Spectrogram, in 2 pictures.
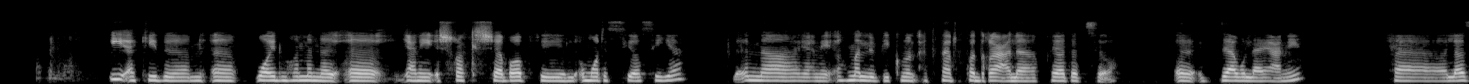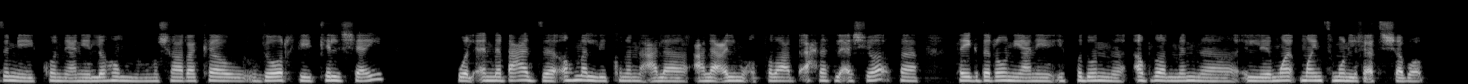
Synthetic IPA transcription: ʔiːʔakiːd̪ | waːjɪd̪mʊɦɪmːʔɪnːajaʕniʔaʃɾˤɑkʃːabaːbfilʔʊmuːɾɪsːɪjaːsɪjːa | lɪʔanːajaʕniʔʊɦmalːibjakuːnuːnʔa̰kθɑɾˤqʊd̪ɾˤɑʕalaqɪjaːd̪a | t̪d̪aːwlajaʕni | falaːzɪmjakuːnjaʕnilaɦʊmːʊʃɑːɾˤɑkawd̪oːɾfikɪlːʃeː | wɪlɪʔanːbaʕd̪ʔʊhmalːijakuːnuːnʕa̰laʕa̰laʕɪlmwɨ̰t̪ˤːɨlɑːʕbɪʔaħd̪aːθɪlʔaʃjaːʔfa | fajɪɡd̪ɑɾˤuːnjaʕnijaxʊd̪uːnʔɑfðˤɑlmɪnʔɪ̰lːimmajɪnt̪ɪmuːnlɪfaʔat̪ɪ̥ʃːabaːb̚

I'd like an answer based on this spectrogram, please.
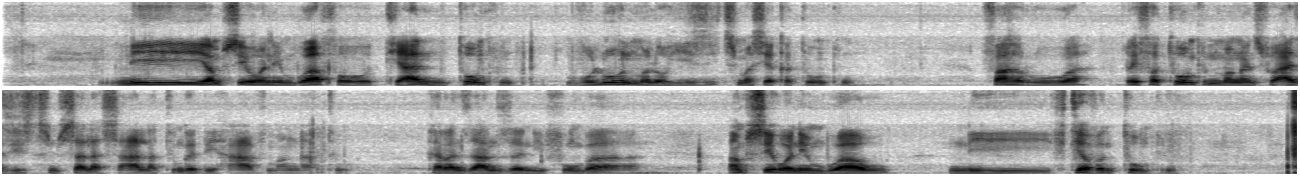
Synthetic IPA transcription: niampi̥seɦwanembuafot̪ʰianinit̪ompuni̥ | voluɦənimaloɦizit͡simasiakət̪ompuni̥ | faɾuə | refət̪ompunimaŋant͡suazizi̥t͡simisalasalət̪uŋɡəd̪eha̰vimaŋa̰t̪ʰṵ | kaɾanzanizanifumbə | ampi̥seɦwanembuau | nifi̥t̪javanit̪ompuni̥

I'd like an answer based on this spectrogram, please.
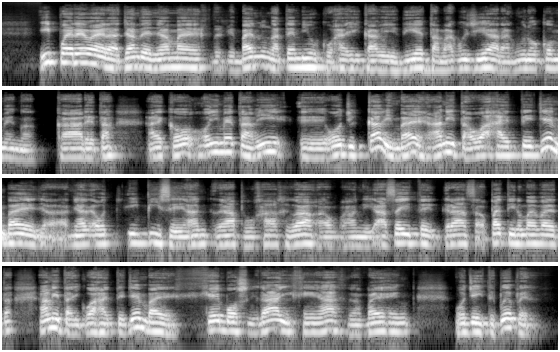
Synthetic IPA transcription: ipweɾeβaeɾad͡ʒãnd̪eɲãmaeeembaʔenũŋɡat̪ẽmbiukohaikaβid̪iet̪ambaɡʷid͡ʒɨaɾawʷĩɾokõmẽŋʷã | kaɾet̪ahaekooĩmẽt̪aβieod͡ʒɨkaβimbaʔeanĩt̪aoahaet̪ed͡ʒembaʔea̰a | ipiseaapohahɨaanĩa̰sejt̪eɡɾasa̰opaet̪iɾõmbaembaɾet̪aanĩt̪aikʷaɦaet̪ed͡ʒembaʔehebosɨɾaihẽãhɨambaʔehe | od͡ʒejt̪ɨpɨpe

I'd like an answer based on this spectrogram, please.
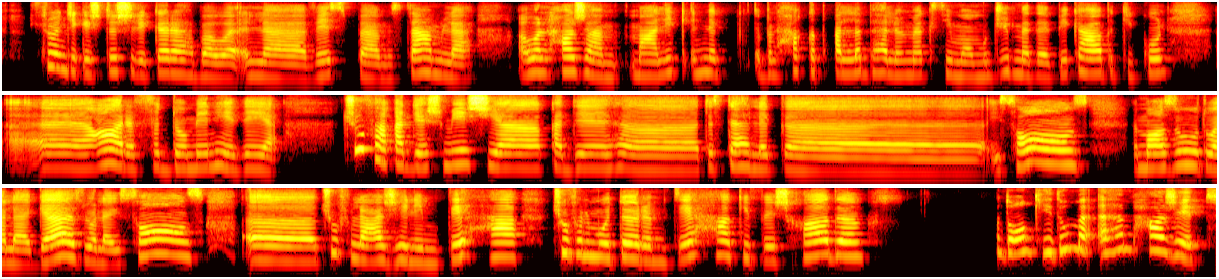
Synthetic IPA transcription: ʃuʔɪnt̪ikeːʃt̪ɪʃɾikɑɾˤɑhbawaʔɪlːæveːsbamʊst̪aʕmlaʔawːalħaːʒːamaʕliːkʔɪnːɪk̚bɪlħɑqːt̪qɑlːɪbhælɪmæksimʊmt̪ʒiːbmæðæbiːkhabɪt̪jkuːn | ʕɑːɾɪfːid̪ːumɛːnhɛðɛjæ | t̪ʃuːfhæqɑd̪ːɛːʃmɛːʃjaqɑd̪ːɛː | t̪ɪst̪æhlɪk | ʔisɑ̃ːs | mɑzˤuːt̪ˤwælːæɡæːzwælːæʔisɑ̃ːs | t̪ʃuːfɪlʕaʒɛːlimt̪aːħhat̪ʃuːfɪlmot̪œːɾmt̪aːħhækifɛːʃxɑːd̪əm | d̪ɔ̃ːkhiðumæʔæɦæmːħaːʒɛːt̪

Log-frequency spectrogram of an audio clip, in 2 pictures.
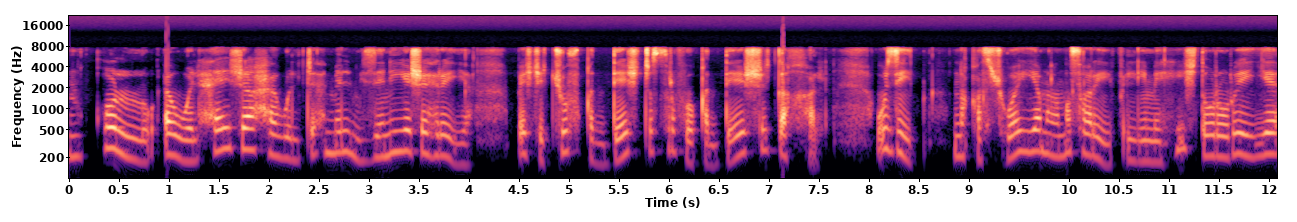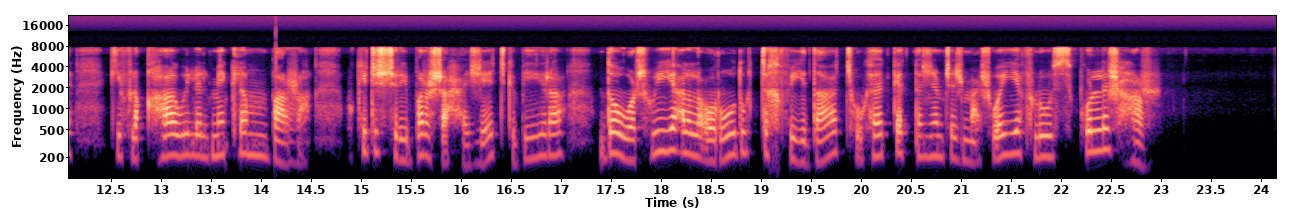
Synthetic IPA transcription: nqulːuʔæwːælħaːʒːaħaːwəlt̪əʕməlmizænəjːaʃæɦɾəjːab̥æʃt̪it̪ʃuːfqɑd̪ːæʃt̪əsˤɾəfwqɑd̪ːæʃt̪d̪æxːə̰lwziːd̪ | nɑqɑsˤʃwæjːamɪnəlmɑsˤɑɾiːfʔə̰lːimæhiːʃd̪̥ˤɑɾuɾəjːakiflɑqhæwilælmæklæməmbɑrˤːɑwkæt̪əʃɾibɑɾˤʃa̰ħaʒːæːt̪kbiɾad̪ˤɑwːɑɾˤʃwæjːaʕalælʕoɾuːd̪ˤwət̪ːɑxfid̪ˤɑːt̪whækːæt̪næʒːəmt̪əʒmaʕʃwæjːafluːskʊlːəʃhɑɾˤ

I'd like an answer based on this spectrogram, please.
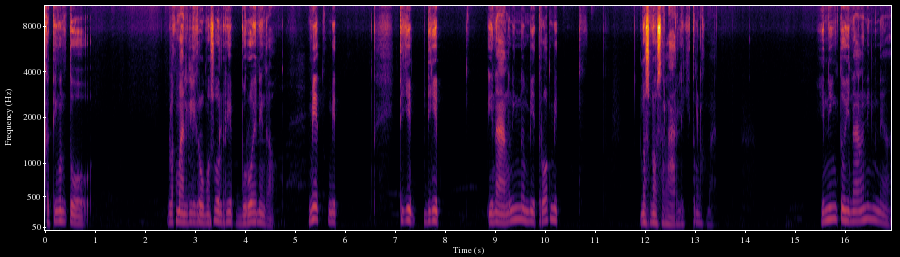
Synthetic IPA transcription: katiŋonto̞ | lakmaniklikɾo̞mosonɾiep̚buɾoeneŋɡa̰w | metmit | ikipdiŋip̚ | inaŋniŋnamitɾoapmit̚ | no̞sno̞salaɾliki̥toŋlakman | iniŋtoinaŋniŋna

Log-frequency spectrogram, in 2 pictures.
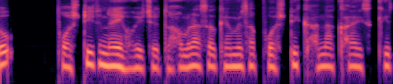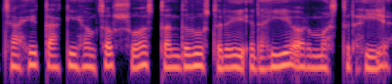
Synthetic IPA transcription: o | pɔːsʈit̪nɐɦĩɦoit͡ʃʰɛt̪oɦɐmɾasɐb̚keɦɐmeːʃapɔːsʈikʰaːnakʰaɪsket͡ʃaːɦiet̪aːkiɦɐmsɐbswəst̪ə̃nd̪ɾʊst̪ɾɐɦieɔːɾmɐst̪ɾɐɦieː

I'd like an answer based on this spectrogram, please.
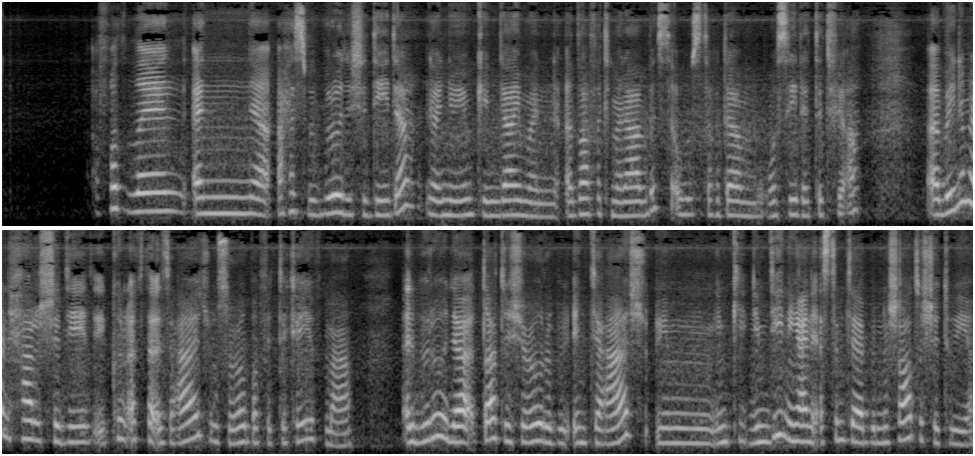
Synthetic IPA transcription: ʔɑfɑðˤːɨlʔɪnʔaħɪsːbɪlbʊɾuːd̪aʃːad̪iːd̪alɪʔanːʊjɪmkɪnd̪aːjmanʔɨðˤɑːfɑmalaːbɪsʔa̰wɪst̪ɪxd̪aːmwasiːlat̪ːad̪fɪʔa | beːnamalħɑrˤɪʃːad̪iːd̪jakuːnʔakθɑɾˤʔɪzʕaːd͡ʒwɨsˤʊʕuːbɑfit̪ːakajːʊfmaʕa | ʔɪlbʊɾuːd̪at̪ʊʕt̪ˤiʃʊʕuːɾbɪlʔɪnt̪ɪʕaːʃ | jɪmd̪iːnijaʕniʔast̪amt̪ɪʕbɪnːɑʃɑːt̪ˤɪʃːat̪wɪjːa

